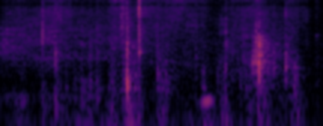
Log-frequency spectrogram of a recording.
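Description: Quiet room with two faint, brief handling sounds about a second apart as a hardcover picture book is picked up and lifted.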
